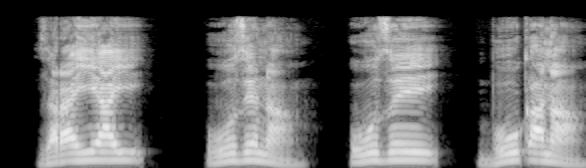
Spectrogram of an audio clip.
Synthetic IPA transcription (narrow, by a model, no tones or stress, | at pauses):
zɐɾɐhɪjɐj | uːzɛna̰ː | uːzɛj | buːkʼɐna̰ː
